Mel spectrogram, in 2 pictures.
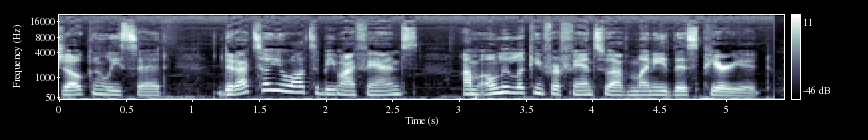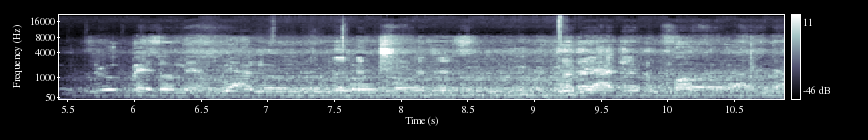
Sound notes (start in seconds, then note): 5.5 crowd cheering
